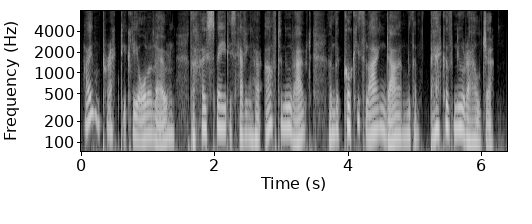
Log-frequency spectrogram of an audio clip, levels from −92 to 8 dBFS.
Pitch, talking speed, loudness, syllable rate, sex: 130 Hz, 205 wpm, -21 LUFS, 6.6 syllables/s, male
